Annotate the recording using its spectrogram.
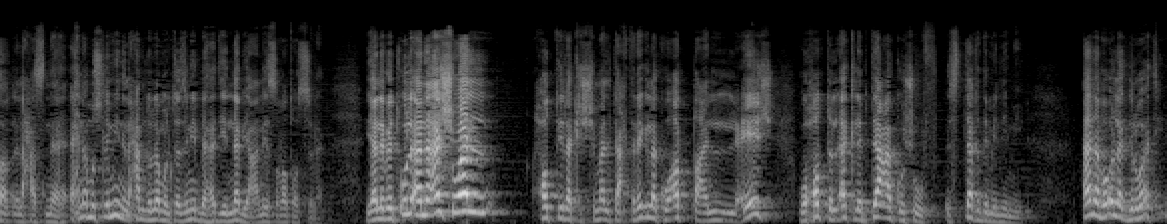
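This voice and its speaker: A man in his fifties with an Egyptian accent, giving a casual religious talk, acting out examples and firing rhetorical questions. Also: fairly high pitch. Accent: Egyptian Arabic. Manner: animated, acts out examples, asks rhetorical questions. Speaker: preacher.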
